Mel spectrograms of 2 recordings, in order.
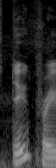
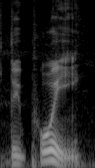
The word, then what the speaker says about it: Dupree: strikes now I wonder you said it's Dupree but I know some folks pronounce it differently as Dupuy well it's d-u-p-r-e-e and my boss is Dupree so I'm going with Dupree that one messes up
